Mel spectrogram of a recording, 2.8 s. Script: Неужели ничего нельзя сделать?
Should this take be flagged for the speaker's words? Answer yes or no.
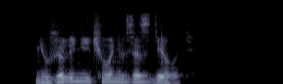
no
